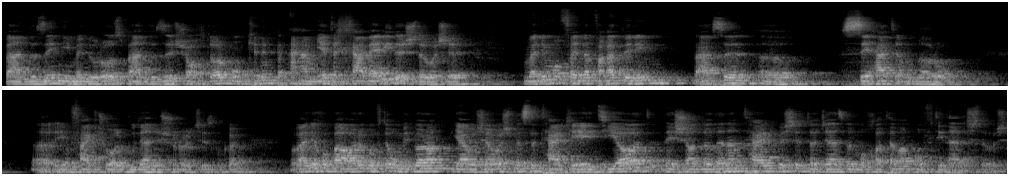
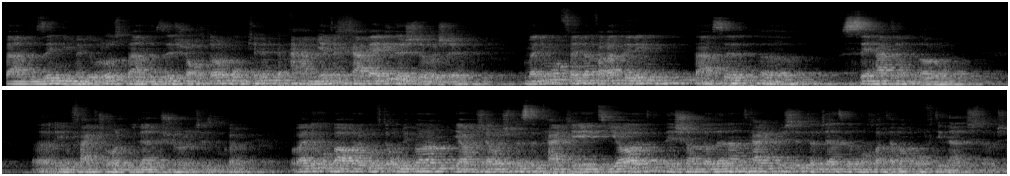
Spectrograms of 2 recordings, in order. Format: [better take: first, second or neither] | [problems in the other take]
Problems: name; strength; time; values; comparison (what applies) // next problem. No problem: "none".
first | room echo; strong; dies away in 1.5 s; slight in the first // off-mic speech; far; far in the first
